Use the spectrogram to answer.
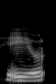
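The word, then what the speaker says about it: hour: 29 question बोलता है शी is dash हेयर ऑफ the throat.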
